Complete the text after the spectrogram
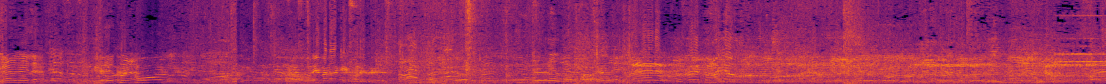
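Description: A crowd of men and women chatter at once.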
